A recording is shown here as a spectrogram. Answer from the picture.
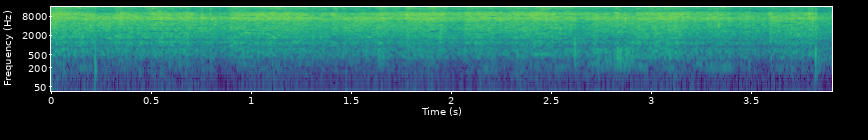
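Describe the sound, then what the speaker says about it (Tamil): Ginger garlic paste sizzling as it is sautéed with curry leaves for a home-style chicken curry: a steady, loud broadband hiss of frying with occasional faint pops and clinks, no voices. "அந்த இஞ்சி பூண்டு வாசனை போகிற வரைக்கும் கொஞ்சம் நல்லா வதங்கணும்"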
